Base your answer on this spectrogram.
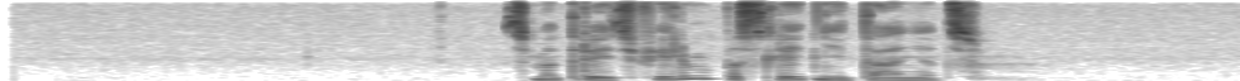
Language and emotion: Russian, neutral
